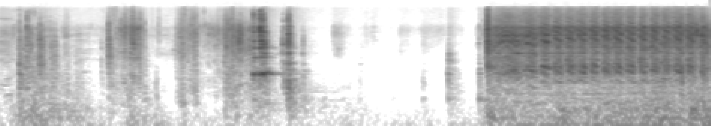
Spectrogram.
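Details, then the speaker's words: Engine with an ignition box borrowed from a bystander: the starter spins steadily about four times a second but it never fires. The box light blinks and there is no spark; the rotor checked fine, so the distributor pickup is next. "Turn the ignition on. On. Go ahead and crank it. It's blinking. That's weird, dude. That's got no spark."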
